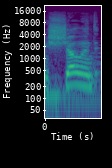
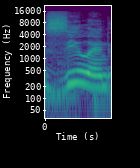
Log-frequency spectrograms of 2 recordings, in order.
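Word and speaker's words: Sjælland: the largest island being showand not zealand which is not to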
